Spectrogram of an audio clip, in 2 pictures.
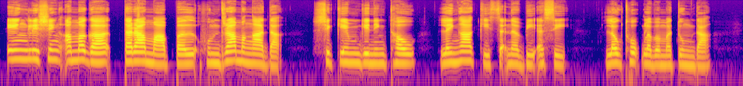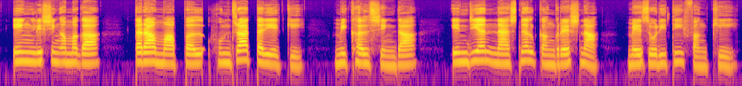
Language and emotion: Manipuri, neutral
